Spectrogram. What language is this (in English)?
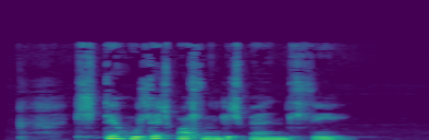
Mongolian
